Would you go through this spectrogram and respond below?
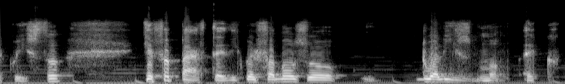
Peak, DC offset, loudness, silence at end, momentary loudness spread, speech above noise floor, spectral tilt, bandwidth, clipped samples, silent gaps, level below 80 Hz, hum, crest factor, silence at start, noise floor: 0 dBFS; under 0.1%; -14 LUFS; 0.05 s; 14 LU; 19 dB; -5 dB/octave; 9.2 kHz; under 0.1%; none; -38 dBFS; none; 14 dB; 0 s; -33 dBFS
